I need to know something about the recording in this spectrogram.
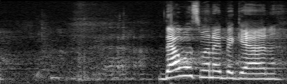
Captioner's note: crowd laughs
